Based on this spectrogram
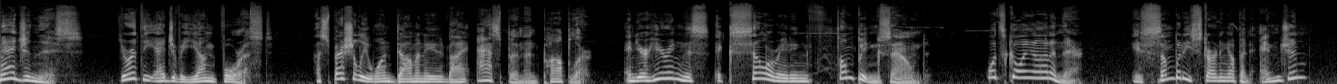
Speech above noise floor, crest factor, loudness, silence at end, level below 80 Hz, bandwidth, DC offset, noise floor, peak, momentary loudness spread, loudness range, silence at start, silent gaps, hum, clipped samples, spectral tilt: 34 dB; 16 dB; -21 LUFS; 0.3 s; -40 dBFS; 19.5 kHz; under 0.1%; -55 dBFS; -6 dBFS; 10 LU; 3 LU; 0 s; none; none; under 0.1%; -5 dB/octave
